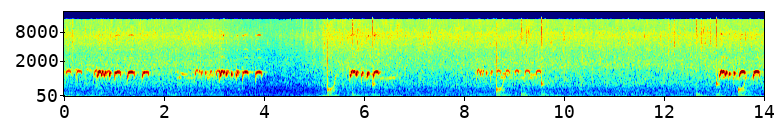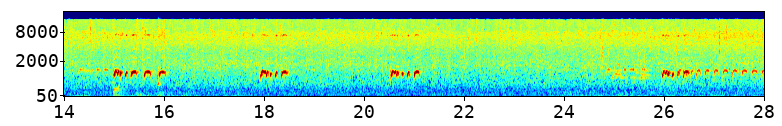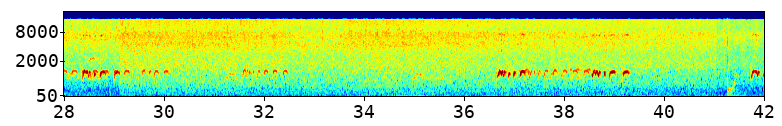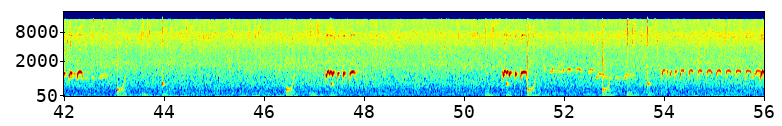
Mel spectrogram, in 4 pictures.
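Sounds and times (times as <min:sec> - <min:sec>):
rain hissing: 0:00.0 - 0:56.0
doves cooing: 0:05.3 - 0:06.8, 0:08.2 - 0:10.0, 0:12.8 - 0:16.1, 0:41.3 - 0:48.0.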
